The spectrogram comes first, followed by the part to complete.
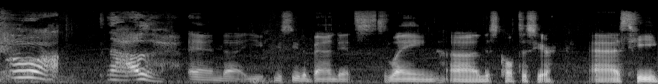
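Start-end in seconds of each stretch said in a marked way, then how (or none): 0.1-1.6 shrill, very high dying cry. Voicing a cultist struck down in battle: dying cry. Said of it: "a cry of death".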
